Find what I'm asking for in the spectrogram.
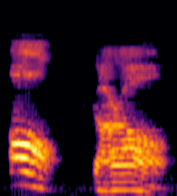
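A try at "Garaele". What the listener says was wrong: Why are you adding a G at the end?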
